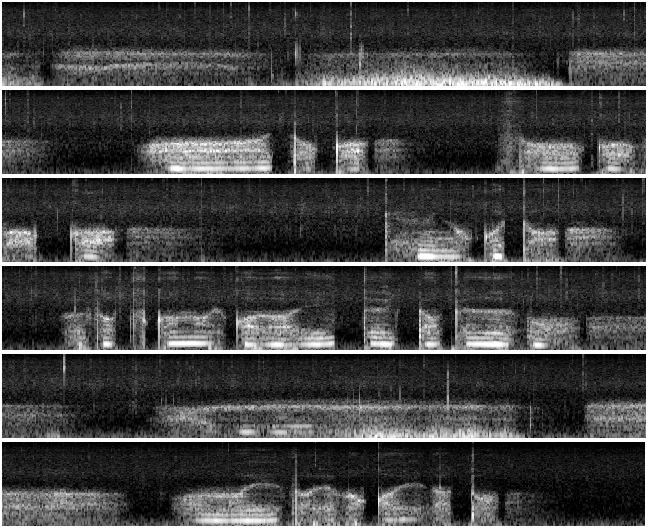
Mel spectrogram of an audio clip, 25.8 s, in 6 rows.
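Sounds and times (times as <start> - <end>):
ear licking: 0.0 - 5.2, 16.3 - 22.4
rain: 0.0 - 25.7.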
